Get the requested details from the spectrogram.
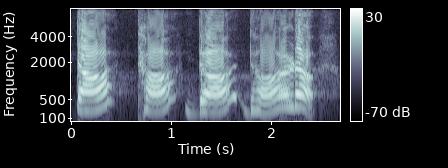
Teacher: आपने बोला आपका जीभ ऊपर गया, टर्न हुआ, वो मूर्धा को टच कर रहा है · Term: मूर्धन्य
